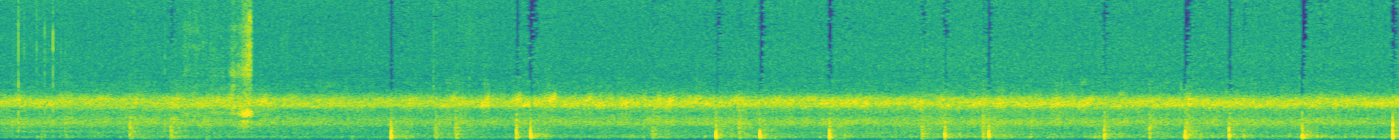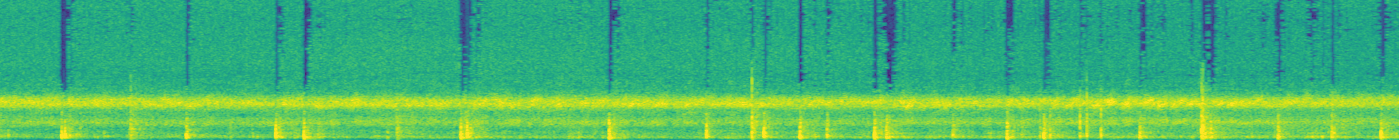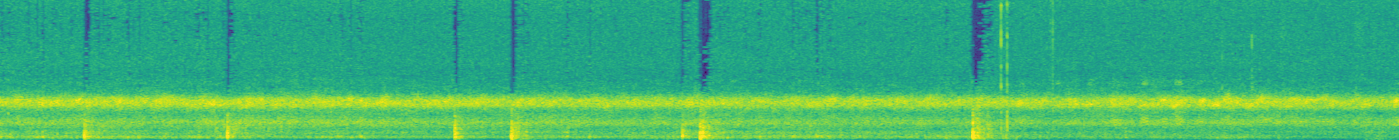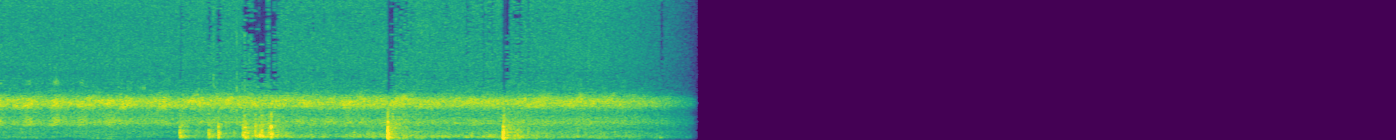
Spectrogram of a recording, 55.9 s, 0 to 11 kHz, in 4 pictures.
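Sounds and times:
distant fireworks bangs: 0:00.0 - 0:48.9
steady high hiss: 0:00.0 - 0:48.9.

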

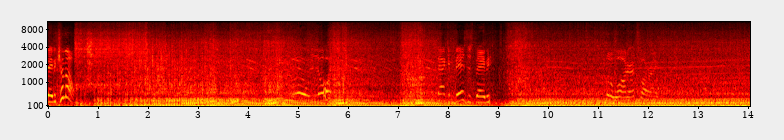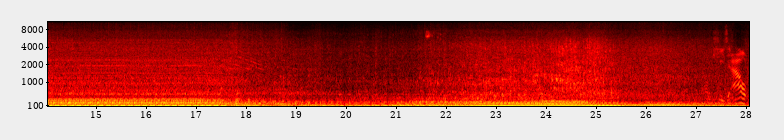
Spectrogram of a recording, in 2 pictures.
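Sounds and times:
buggy engine revving: 0:00.0 - 0:28.0
water and mud splashing: 0:21.8 - 0:28.0.

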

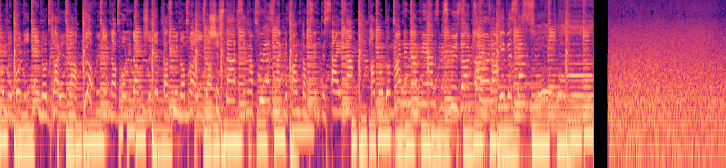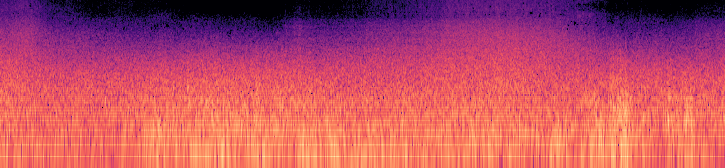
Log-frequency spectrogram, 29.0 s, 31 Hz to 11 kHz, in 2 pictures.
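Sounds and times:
sea surf: 0:12.2 - 0:29.0
wind: 0:12.2 - 0:29.0.

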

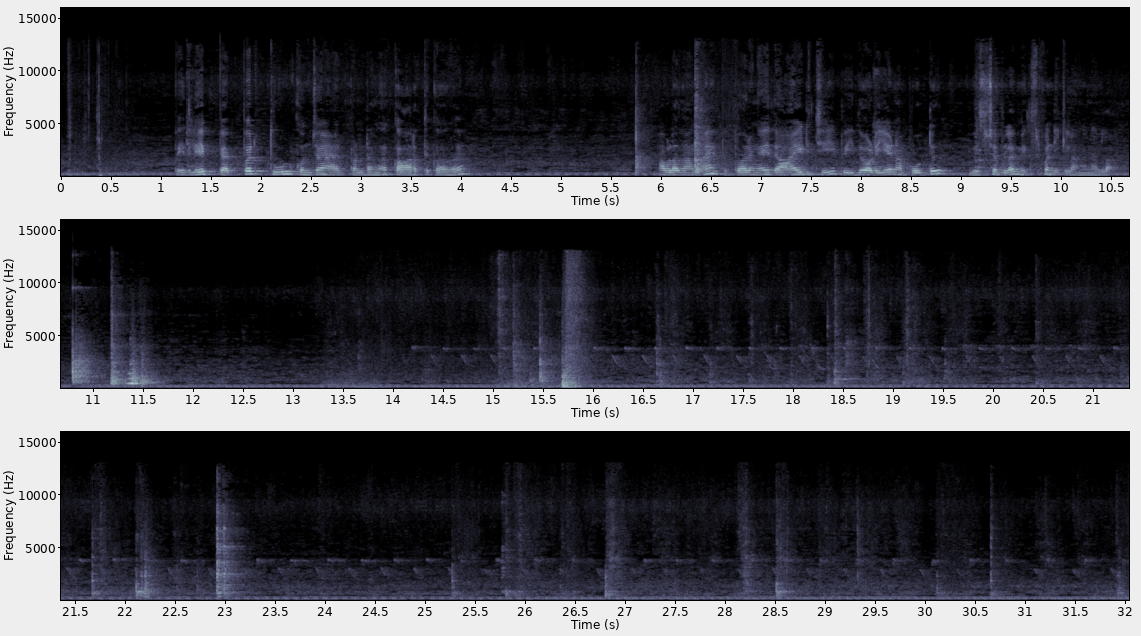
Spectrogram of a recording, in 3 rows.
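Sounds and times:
steady low hum: 0:00.0 - 0:32.0
spatula stirring vegetables in pan: 0:16.6 - 0:22.7, 0:25.0 - 0:32.0
spatula knocking against pan: 0:25.2 - 0:32.0.

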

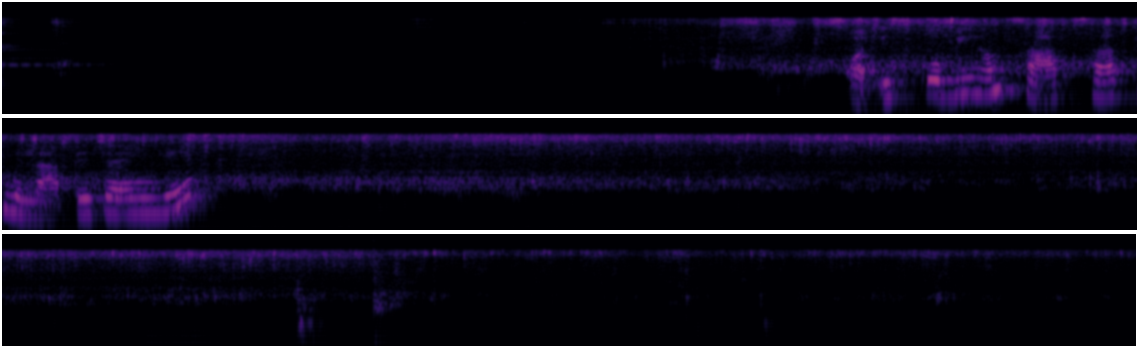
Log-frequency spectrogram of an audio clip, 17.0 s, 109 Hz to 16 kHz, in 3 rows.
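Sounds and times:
caramel sizzling and bubbling: 0:03.1 - 0:17.0
spatula stirring: 0:12.2 - 0:17.0.

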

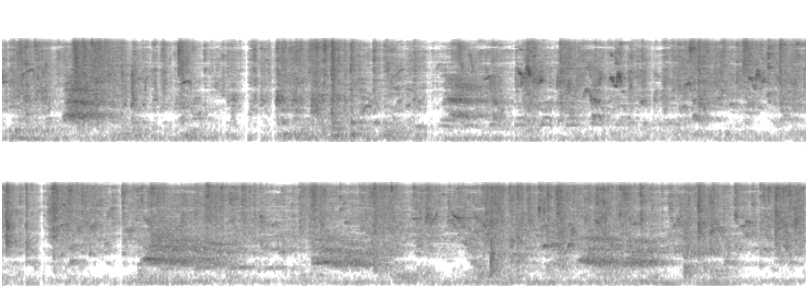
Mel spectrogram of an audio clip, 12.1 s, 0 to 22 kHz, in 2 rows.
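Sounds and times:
quail chirping: 0:00.0 - 0:12.0
scuffling and rustling: 0:05.1 - 0:12.0.

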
